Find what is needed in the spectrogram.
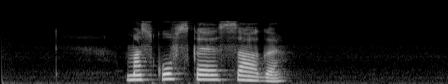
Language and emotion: Russian, neutral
